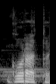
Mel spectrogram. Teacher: This word has an accent on the first O and a D sound at the end, so it is pronounced go-rat.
